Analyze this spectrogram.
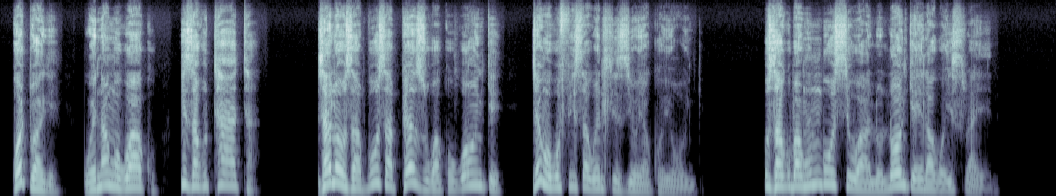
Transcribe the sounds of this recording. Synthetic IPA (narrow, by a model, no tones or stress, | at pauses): ɣɔd̥ʱwaɣɛ | wɛnaŋɔɣwakʰɔ | ŋizaɣutʰaːtʰa̰ | nd͡ʒʱalɔuzaβusapʰezuɣwakʰɔɣɔŋkʼɛ | nd͡ʒʱɛŋoɣufisaɣwenɬizijɔjakʰɔjɔːŋkʼɛ | uzaɣuβaŋum̩βusiwalɔlɔŋkʼɛːlaɣoisra̰jḛːli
